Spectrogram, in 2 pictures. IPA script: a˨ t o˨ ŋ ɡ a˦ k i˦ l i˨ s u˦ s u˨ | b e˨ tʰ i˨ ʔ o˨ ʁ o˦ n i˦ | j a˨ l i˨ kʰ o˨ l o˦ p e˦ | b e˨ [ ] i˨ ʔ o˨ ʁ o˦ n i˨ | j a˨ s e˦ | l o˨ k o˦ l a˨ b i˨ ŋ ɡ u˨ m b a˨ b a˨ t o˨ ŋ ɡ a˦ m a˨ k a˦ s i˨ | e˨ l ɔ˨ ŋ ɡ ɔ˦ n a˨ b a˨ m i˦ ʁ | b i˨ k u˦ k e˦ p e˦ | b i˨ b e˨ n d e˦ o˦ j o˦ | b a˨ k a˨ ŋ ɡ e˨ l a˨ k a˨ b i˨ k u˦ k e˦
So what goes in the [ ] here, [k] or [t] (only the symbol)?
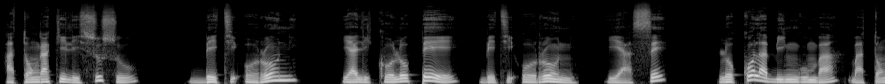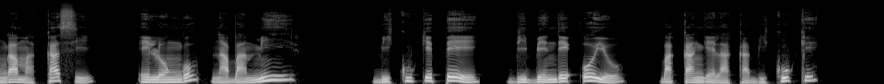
t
